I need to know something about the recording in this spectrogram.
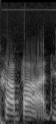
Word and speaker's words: Chabad: if you if you if you pronounce it like Chabad they're gonna know you're not Jewish because it's kabad I do do they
